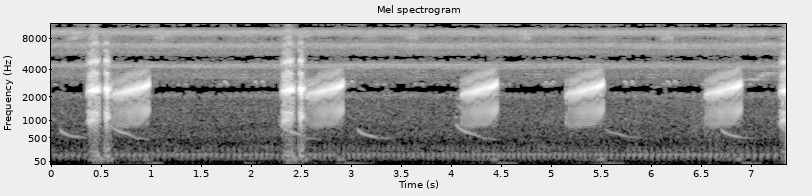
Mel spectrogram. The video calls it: Sapo - Som de sapo - Sapo fazendo barulho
